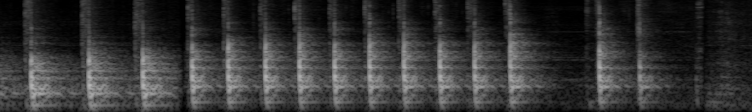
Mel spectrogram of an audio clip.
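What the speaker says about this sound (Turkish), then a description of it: "Bu yemeğimizde bir tane orta boy soğan doğrayacağız" A knife chops a medium onion steadily on a cutting board, about fifteen crisp, evenly spaced strokes, a short pause, then a few more quick chops. Close and clear, no voices.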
